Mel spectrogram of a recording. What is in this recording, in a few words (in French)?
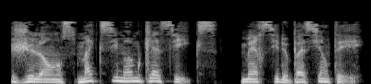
lancement radio; maxximumclassixx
